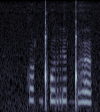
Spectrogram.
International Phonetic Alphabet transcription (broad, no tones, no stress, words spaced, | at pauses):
kɔǃʼorøɡ͡ǃœ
